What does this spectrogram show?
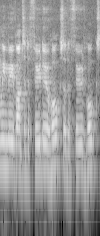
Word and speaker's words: Fudo: Then we move on to the FUDO hooks, or the food hooks. I've heard this pronounced so many different ways, but I believe it should be FUDO.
